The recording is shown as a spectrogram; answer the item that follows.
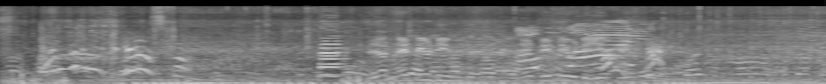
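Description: Voices talking over a steady low rumble, with a short, steady vehicle horn toot about two and a half seconds in.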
